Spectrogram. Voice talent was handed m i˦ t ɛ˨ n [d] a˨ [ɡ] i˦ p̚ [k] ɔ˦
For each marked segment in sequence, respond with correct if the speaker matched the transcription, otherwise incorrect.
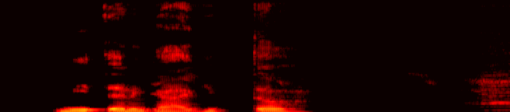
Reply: incorrect, correct, incorrect

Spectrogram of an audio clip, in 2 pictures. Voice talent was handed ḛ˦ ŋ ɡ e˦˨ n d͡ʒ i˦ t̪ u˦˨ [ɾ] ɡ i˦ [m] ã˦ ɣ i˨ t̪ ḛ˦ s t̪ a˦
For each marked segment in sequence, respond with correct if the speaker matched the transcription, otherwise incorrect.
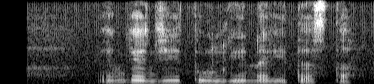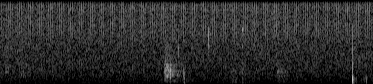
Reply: incorrect, incorrect

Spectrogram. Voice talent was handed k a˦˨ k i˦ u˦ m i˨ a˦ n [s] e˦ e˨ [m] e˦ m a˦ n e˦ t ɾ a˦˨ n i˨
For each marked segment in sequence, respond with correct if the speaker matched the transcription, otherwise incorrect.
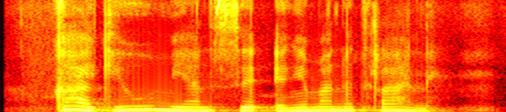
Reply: correct, incorrect

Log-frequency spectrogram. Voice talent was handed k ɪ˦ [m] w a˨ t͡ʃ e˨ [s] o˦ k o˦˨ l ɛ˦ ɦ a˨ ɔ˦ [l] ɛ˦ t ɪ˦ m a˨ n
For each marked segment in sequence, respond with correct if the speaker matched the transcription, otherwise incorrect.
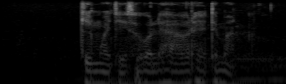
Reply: correct, correct, incorrect

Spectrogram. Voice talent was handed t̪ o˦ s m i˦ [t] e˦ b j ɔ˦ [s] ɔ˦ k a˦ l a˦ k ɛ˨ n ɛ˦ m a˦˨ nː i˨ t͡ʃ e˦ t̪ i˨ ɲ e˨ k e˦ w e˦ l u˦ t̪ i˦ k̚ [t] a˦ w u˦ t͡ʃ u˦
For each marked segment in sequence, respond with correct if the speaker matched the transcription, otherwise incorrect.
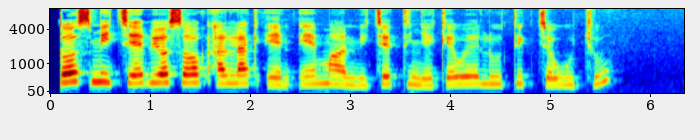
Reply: incorrect, correct, incorrect

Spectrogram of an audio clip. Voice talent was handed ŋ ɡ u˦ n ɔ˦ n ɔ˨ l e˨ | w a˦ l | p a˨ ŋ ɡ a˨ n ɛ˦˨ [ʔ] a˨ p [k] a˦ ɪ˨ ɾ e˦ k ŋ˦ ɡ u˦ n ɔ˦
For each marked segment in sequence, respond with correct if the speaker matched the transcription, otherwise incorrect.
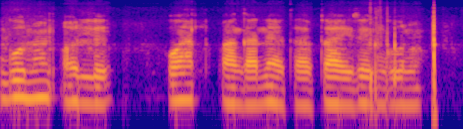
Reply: incorrect, incorrect

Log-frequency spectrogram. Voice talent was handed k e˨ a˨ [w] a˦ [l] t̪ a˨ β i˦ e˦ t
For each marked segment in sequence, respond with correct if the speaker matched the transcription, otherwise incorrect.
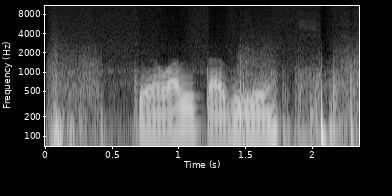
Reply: correct, correct

